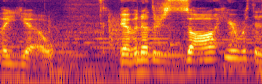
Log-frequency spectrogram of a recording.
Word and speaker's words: Xa: and he's got a crown of za and that's spelled with an X and not a Z this is kind of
